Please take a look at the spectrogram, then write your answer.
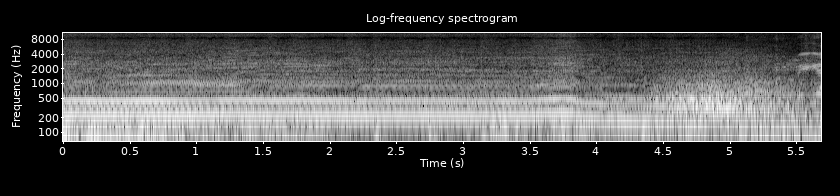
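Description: An off-road car waiting to tackle a slippery, rocky climb holds a loud, steady engine drone, then the revs dip and rise again with a rougher surge near the end.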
